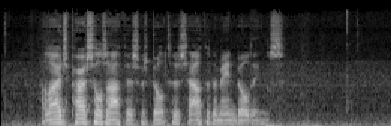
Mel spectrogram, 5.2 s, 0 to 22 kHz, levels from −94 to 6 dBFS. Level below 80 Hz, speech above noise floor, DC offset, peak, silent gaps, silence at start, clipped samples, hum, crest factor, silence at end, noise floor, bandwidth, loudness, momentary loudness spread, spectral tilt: -44 dBFS; 27 dB; under 0.1%; -6 dBFS; none; 0.2 s; under 0.1%; none; 18 dB; 0.55 s; -49 dBFS; 15.5 kHz; -22 LUFS; 13 LU; -5 dB/octave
